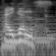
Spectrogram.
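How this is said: The name is said with an English pronunciation. "kalau di Inggris kan Huygens gitu ya"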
